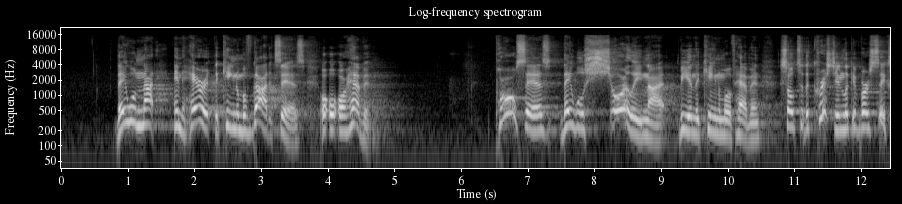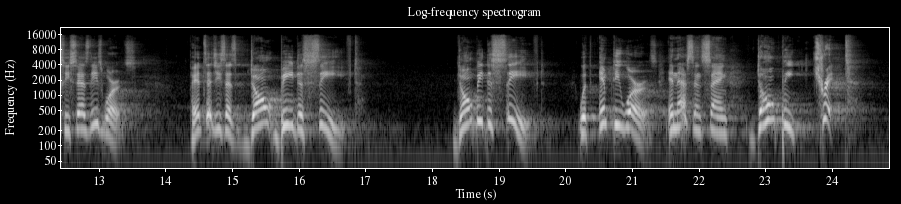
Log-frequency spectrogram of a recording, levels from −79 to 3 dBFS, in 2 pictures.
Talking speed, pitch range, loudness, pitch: 140 wpm, 210-285 Hz, -17 LUFS, 245 Hz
